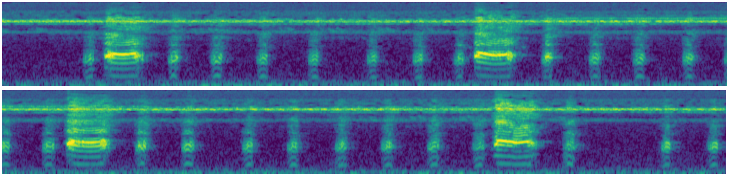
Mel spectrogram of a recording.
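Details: Female red junglefowl decoy luring males in peat scrub. Dense, regular clucks run throughout, with four strong harsh squawks roughly every two seconds. A steady insect whine is heard high above.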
